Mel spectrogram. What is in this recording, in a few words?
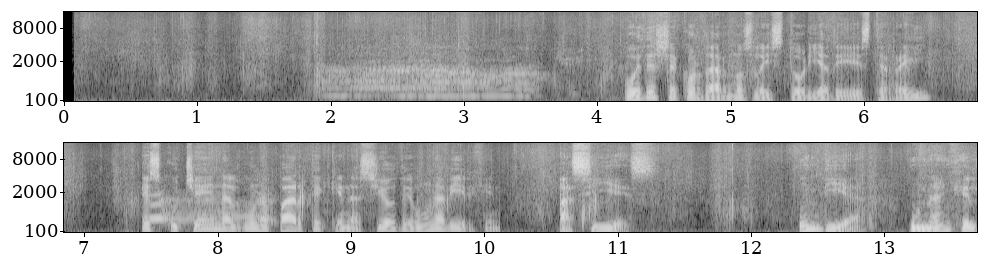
Scene Spanish, nativity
